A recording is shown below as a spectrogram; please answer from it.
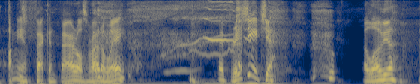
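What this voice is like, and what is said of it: Full-blown put-on Irish accent. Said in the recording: “his full-blown Irish accent”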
